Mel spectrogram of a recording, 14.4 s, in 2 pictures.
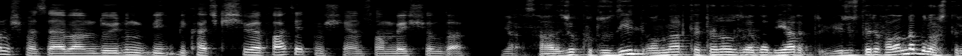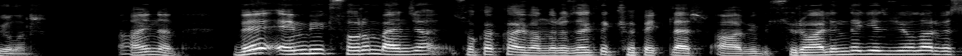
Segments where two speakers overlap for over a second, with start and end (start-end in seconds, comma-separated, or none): none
